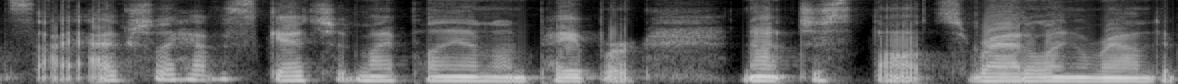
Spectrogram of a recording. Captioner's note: none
